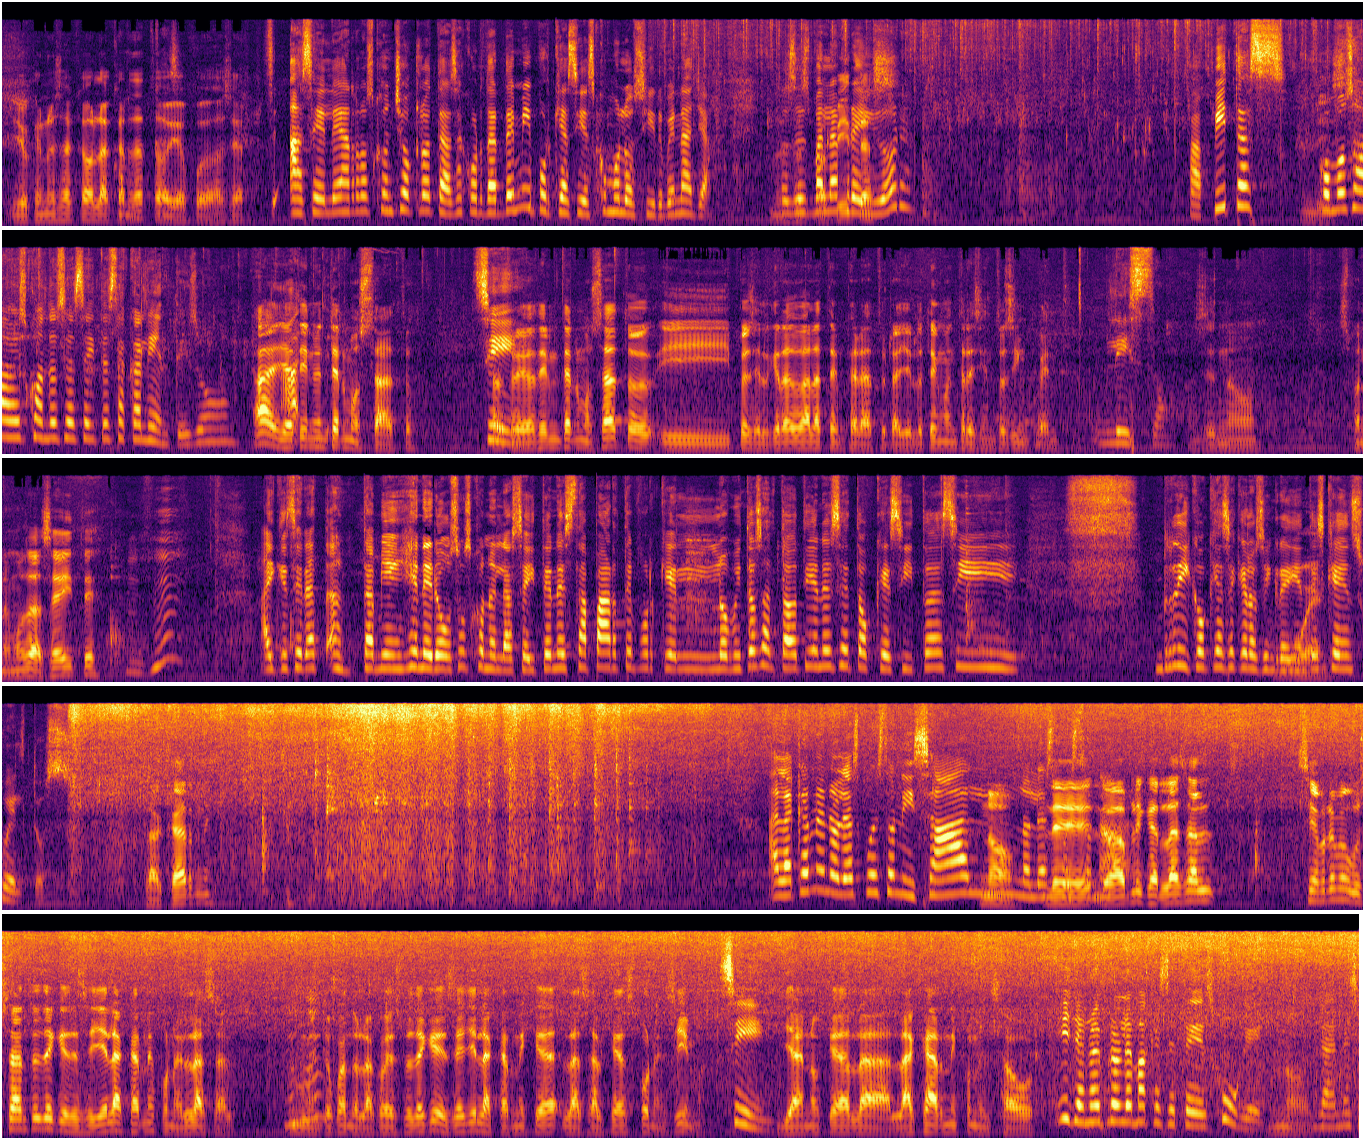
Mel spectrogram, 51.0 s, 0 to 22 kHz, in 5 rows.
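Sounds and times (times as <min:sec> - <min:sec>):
kitchen background hum: 0:00.0 - 0:51.0
meat sizzling in hot oil: 0:04.7 - 0:13.1, 0:31.1 - 0:51.0.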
